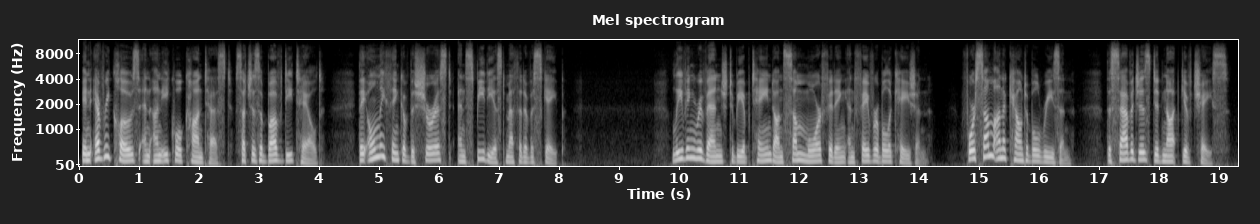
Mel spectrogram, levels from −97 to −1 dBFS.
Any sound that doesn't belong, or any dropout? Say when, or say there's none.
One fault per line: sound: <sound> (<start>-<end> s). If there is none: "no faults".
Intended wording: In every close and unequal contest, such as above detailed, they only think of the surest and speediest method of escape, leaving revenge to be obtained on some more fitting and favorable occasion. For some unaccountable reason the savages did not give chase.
no faults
